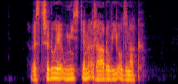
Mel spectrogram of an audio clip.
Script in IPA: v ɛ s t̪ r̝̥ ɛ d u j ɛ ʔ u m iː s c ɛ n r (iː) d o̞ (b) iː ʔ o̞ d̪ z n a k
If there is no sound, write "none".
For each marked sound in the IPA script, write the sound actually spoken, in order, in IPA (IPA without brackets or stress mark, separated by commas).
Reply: aː, v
